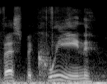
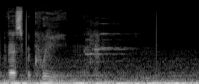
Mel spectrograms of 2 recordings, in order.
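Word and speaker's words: Vespiquen: female combis or vespiquin if anybody is saying vespa queen it is not vesper queen but i actually keep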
